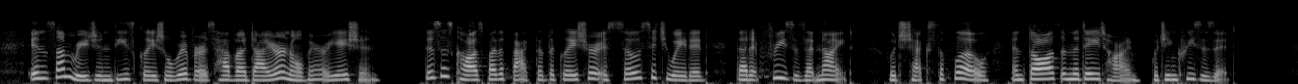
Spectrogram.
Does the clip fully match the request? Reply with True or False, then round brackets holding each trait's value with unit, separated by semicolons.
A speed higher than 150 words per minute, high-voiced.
True (180 wpm; 220 Hz)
